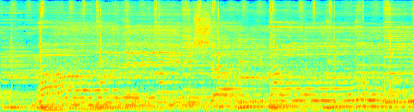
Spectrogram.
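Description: Devotional music with a chanted vocal line in long held notes. The voice slides up into a note just after the start.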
